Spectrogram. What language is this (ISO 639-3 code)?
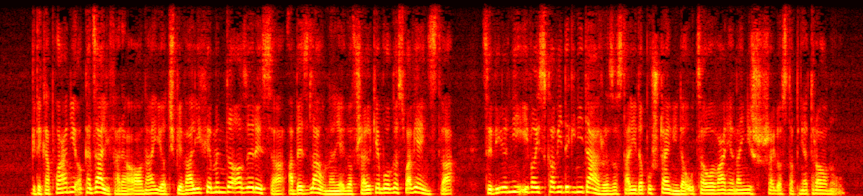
pol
